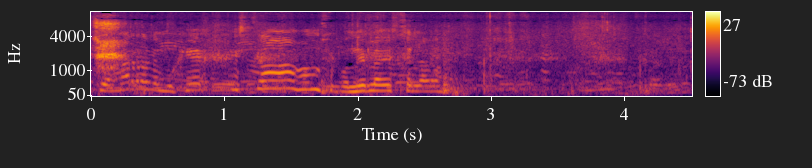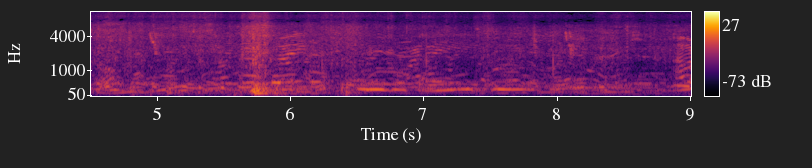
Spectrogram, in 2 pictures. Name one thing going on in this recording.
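Several people chatter in the background outdoors.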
